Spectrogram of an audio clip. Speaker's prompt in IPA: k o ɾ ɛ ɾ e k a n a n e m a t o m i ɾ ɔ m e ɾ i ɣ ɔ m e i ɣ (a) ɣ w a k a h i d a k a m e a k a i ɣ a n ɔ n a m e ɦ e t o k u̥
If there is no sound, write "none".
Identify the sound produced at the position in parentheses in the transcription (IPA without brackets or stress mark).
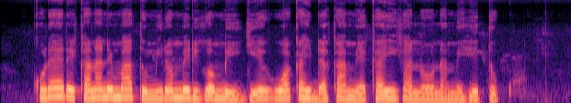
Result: e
